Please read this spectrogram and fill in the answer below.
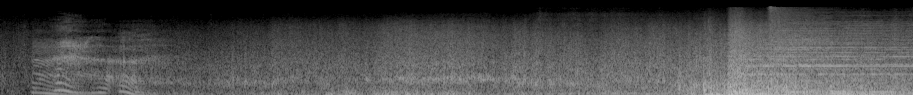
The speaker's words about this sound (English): Just enjoy the gentle swells of this lovely, peaceful ocean.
